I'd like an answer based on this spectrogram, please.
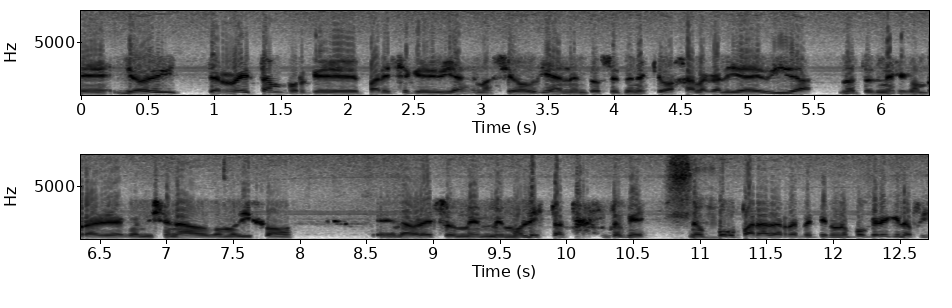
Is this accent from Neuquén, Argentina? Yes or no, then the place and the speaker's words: yes; Neuquén, Argentina; En mi provincia, yo soy de Neuquén, no es un tema menor lo que él está diciendo.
